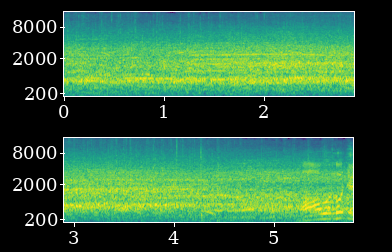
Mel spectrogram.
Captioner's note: cheers and applause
